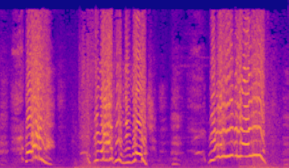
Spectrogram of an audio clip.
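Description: A person's high-pitched screams in distress: three cries with sliding pitch, the last one held.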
